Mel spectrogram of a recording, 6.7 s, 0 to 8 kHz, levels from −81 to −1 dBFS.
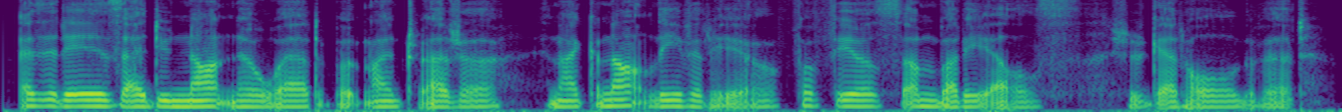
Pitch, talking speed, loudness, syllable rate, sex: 155 Hz, 240 wpm, -18 LUFS, 6.2 syllables/s, female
